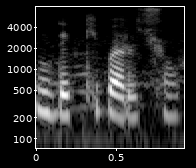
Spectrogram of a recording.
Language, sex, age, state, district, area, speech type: Odia, female, 18-30, Odisha, Kendrapara, urban, spontaneous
